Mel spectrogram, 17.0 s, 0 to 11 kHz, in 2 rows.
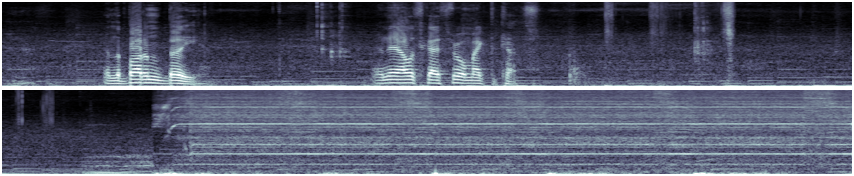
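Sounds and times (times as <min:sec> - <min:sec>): table saw whining: 0:09.4 - 0:17.0.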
